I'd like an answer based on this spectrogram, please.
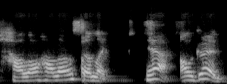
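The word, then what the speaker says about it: halo-halo: think of it like in the philippines we use short vowels so yeah there's not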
